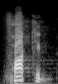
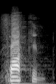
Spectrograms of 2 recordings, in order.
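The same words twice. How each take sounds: The two takes are said the same way.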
